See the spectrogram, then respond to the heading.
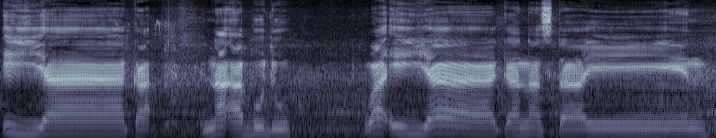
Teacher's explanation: Ça veut dire cette syllabe là, non seulement le Y doit être dur, mais le A aussi doit être une voyelle longue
